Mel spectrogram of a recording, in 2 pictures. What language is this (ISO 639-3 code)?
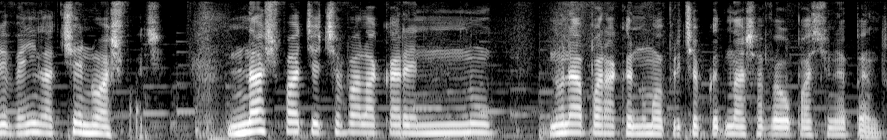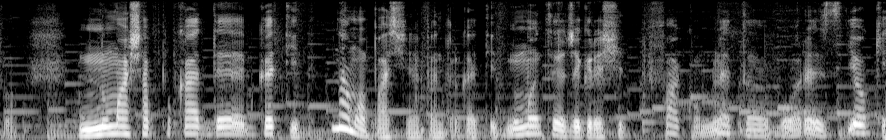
ron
